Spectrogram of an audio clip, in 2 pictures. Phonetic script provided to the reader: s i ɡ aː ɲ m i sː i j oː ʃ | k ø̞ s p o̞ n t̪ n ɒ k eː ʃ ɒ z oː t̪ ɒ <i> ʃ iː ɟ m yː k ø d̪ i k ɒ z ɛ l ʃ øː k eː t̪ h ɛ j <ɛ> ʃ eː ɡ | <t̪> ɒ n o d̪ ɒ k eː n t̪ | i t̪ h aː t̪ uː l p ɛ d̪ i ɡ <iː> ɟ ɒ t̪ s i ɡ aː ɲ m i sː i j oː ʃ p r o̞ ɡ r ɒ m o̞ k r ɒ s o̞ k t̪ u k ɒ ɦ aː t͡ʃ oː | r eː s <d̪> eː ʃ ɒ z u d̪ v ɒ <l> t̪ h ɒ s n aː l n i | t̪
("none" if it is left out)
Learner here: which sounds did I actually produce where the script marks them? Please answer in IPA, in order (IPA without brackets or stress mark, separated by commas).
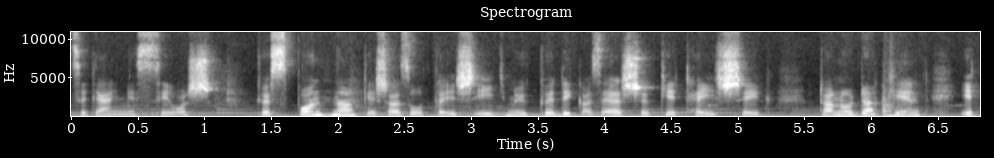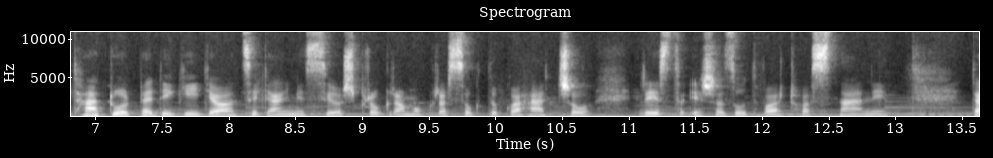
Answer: i, i, t̪, iː, t̪, r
